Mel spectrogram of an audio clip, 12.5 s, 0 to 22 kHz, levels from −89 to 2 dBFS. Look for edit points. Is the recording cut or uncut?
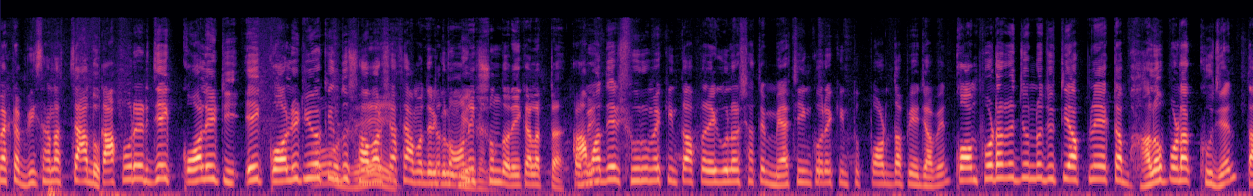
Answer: cut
